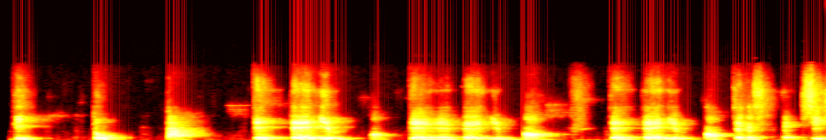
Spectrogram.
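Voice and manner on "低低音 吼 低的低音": drawn-out demo. Shown as a demonstration. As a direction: spell out 低低音 slowly, leaning on it.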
